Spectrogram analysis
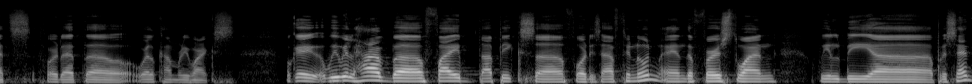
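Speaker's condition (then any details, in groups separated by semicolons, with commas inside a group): No condition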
